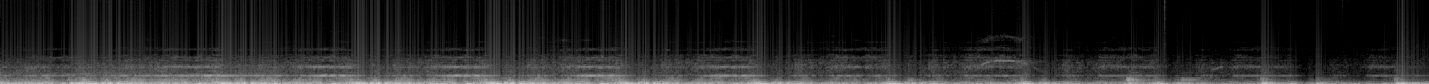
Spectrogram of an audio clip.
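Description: Live concert sound on a muddy audience tape: a dense low rumble with a steady high tone pulsing through it, fading in the last few seconds.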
